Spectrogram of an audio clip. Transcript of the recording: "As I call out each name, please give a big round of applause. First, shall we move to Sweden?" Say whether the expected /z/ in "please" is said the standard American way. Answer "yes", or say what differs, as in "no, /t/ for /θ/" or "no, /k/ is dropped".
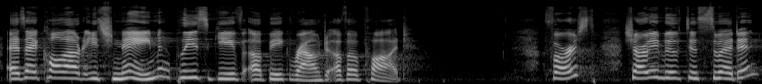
yes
